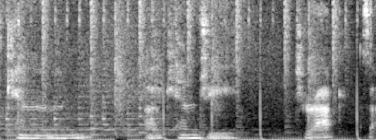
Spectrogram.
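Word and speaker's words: Kendji Girac: I was really into a guy called Ken Kenji girac is that how you say his name yes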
